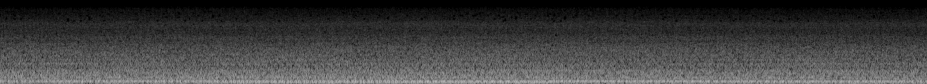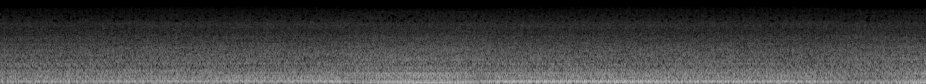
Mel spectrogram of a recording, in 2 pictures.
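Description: A truck engine drones steadily at low pitch, shifting gears now and then.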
